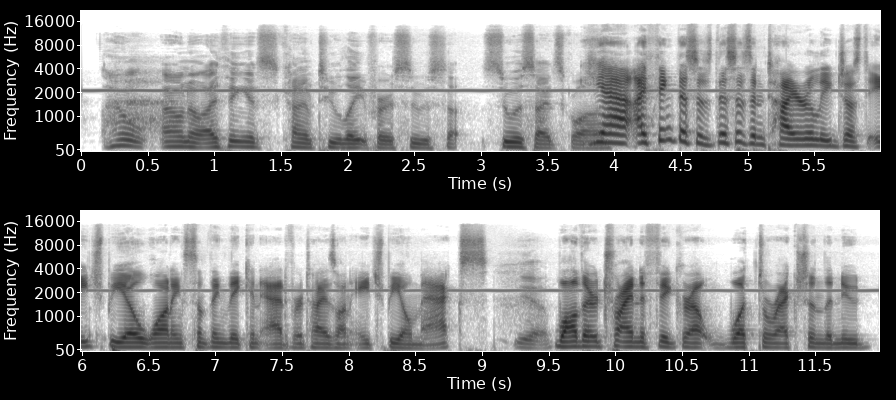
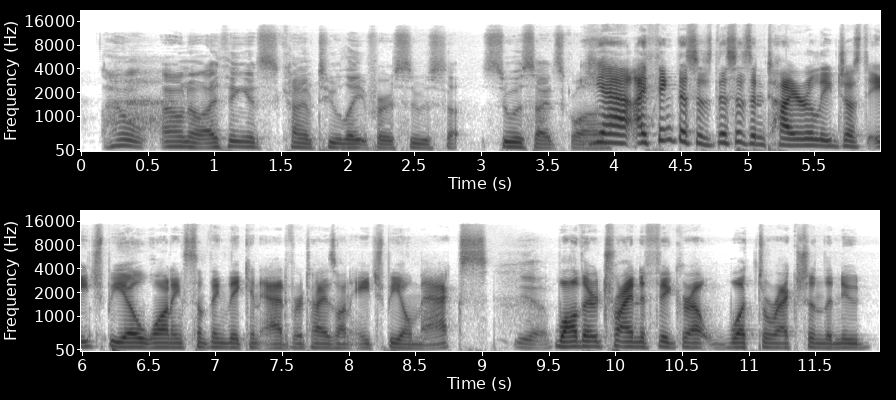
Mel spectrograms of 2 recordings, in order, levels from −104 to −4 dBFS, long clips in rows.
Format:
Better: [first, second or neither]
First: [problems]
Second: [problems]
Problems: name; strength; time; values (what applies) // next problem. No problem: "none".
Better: second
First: high-pitched whine; faint; throughout; 2 kHz, 20 dB below the speech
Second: none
